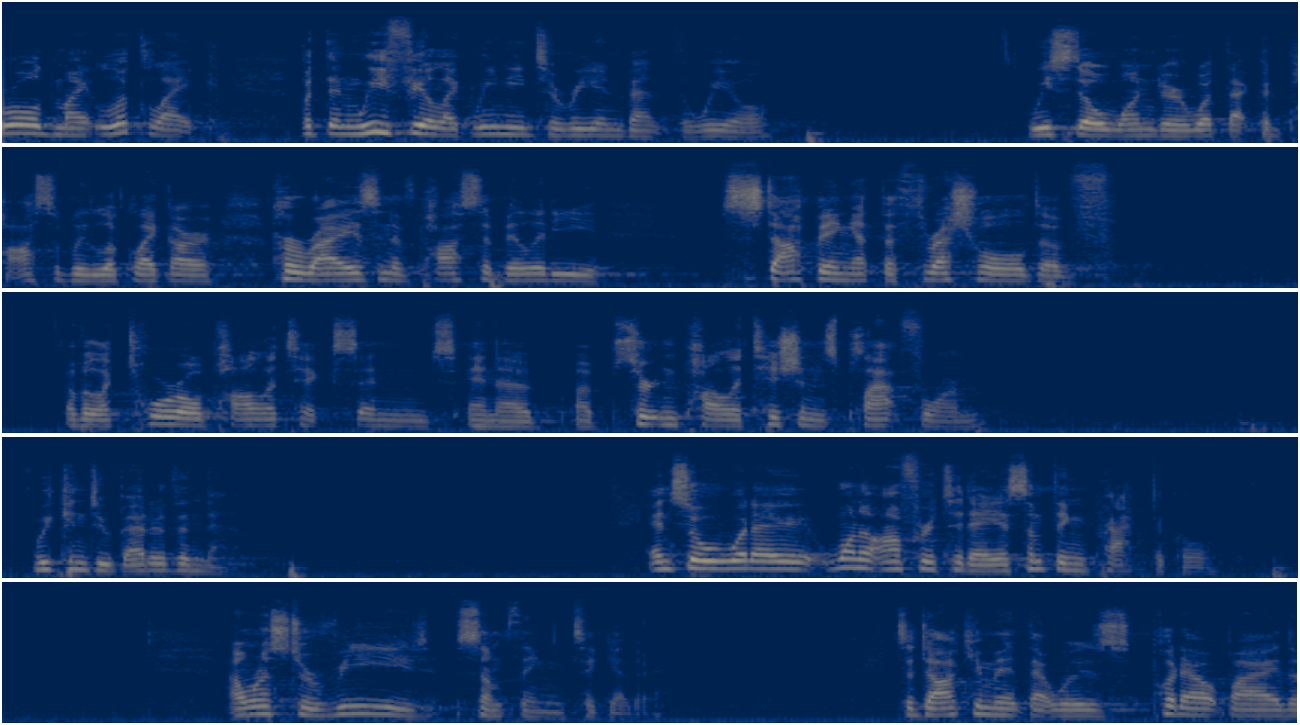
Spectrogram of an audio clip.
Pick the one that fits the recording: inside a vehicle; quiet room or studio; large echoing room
large echoing room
